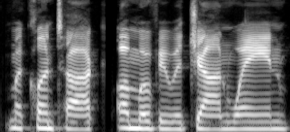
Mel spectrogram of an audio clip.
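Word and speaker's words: McLintock: in another childhood favorite, McClintock or McClintock, whichever way you want to pronounce it. They pronounce it McClintock in the movie, but it's like I pronounce it McClintock when I'm saying the name of the movie.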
